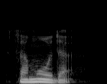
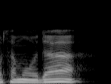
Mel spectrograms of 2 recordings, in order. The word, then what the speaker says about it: ثمود: ثم دائرة مكتملة وهي لا تنطق لا وصلا ولا وقفا، أولئك ثمود، فلا تقول ثمودا،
